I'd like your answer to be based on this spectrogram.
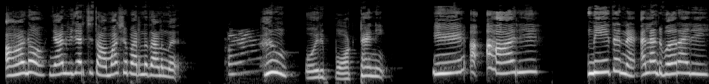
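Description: A voice actor voicing squeaky schoolkids in an animated comedy, trading quick teasing banter. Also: heavily acted. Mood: bickering. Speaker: cartoon voice actor.

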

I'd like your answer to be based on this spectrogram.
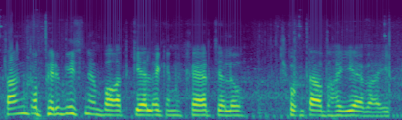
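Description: Casting: young Saraiki-accented man, high voice, playful teasing vlogger, muffled bike-cam audio with faint traffic. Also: moderate pace. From Pakistan. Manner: teasing, repeats himself, calls out loudly. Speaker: motovlogger. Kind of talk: casual vlog chat. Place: riding a motorbike outdoors in town.

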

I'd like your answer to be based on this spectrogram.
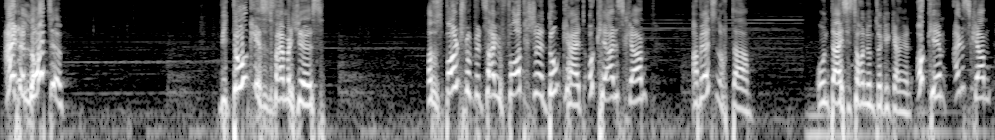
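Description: A man's voice: very high voice, big pitch swings, a little fast, gravelly, long pauses, a bit bright, no room sound, faint music behind. A man giving jumpy, exclaiming commentary on a Minecraft role-play adventure, talking straight to his viewers. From Germany. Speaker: gaming YouTuber.

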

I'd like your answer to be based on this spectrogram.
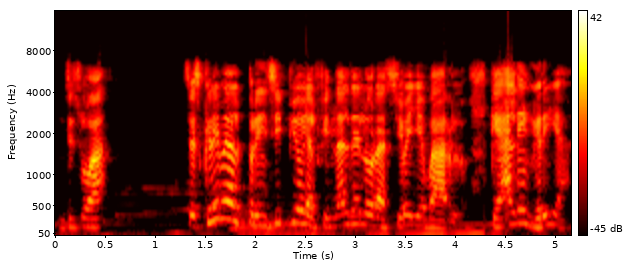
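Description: A man with a Mexican accent teaching a punctuation lesson, reading examples slowly and naming each punctuation mark aloud. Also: fairly high pitch, expressive, bright, forceful tone, muffled recording, faint music behind. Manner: slow, deliberate dictation of examples with punctuation named aloud; thinks aloud with restarts and fillers.

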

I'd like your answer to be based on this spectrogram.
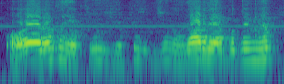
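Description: A man giving casual, rambling let's-play commentary as a gaming YouTuber, slangy and quick to get irritated, with faint game music behind him. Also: high voice, steady tone, low-quality recording.

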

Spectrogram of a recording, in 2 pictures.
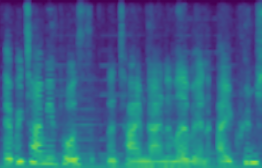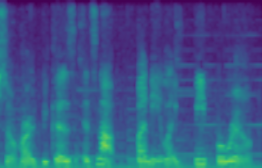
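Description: A woman's voice: medium pitch, animated, brisk, faint music behind. A woman in her twenties hosting a casual chat, reading messages aloud and commenting in an informal, slangy way. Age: 20s. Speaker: host reading viewer confessions.

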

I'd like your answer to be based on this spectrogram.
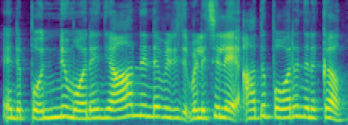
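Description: A woman's voice: on the high side, fairly even intonation, brisk, lightly acted. A woman voicing a tearful older mother begging her son to come home. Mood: pleading. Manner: pleading, emotional.

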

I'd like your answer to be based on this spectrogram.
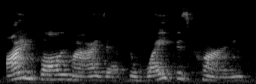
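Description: A woman in her forties from Canada, a jockey guest telling stories in an animated, casual way full of fillers. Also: medium pitch, normal speed. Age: 40s. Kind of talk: casual interview storytelling. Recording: echoey room, faint noise.

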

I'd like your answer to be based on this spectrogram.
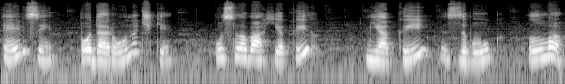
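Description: A woman speech therapist giving a children's lesson, asking slow questions with pauses for answers and praising the kids. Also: fairly high pitch, a little mellow. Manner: encouraging teacher tone, praising.

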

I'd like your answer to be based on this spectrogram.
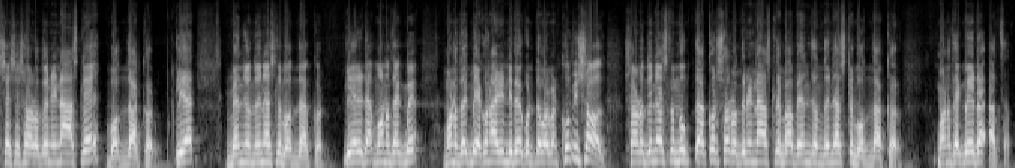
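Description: A man's voice: sits high, no room sound. A man teaching Bangla grammar in an online video lesson, drilling students with repeated questions and answers. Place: indoor room.

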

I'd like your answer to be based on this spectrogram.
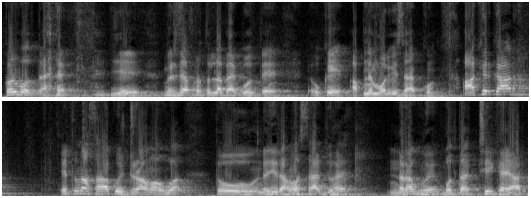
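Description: A man with a high-pitched voice lectures a class on a story. He tells it in a lively way, acting out the characters' lines and checking in with the class over and over. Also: normal speed. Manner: repeats filler tag "theek hai na". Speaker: teacher.

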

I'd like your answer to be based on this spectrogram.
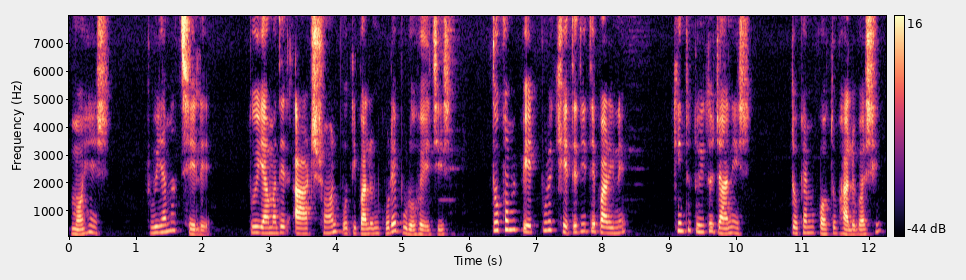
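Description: A woman voicing a poor, gentle old male farmer who speaks softly and tenderly. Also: medium pitch, animated, normal speed, close to an everyday voice. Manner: soft, tender, pleading.

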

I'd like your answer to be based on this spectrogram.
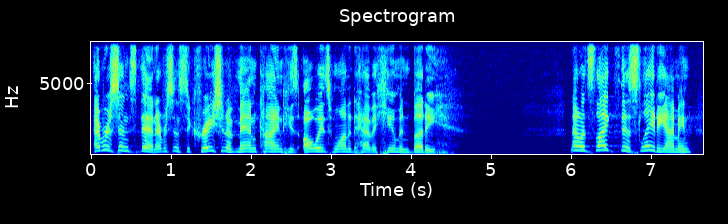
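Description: High-pitched guy pastor telling a church story, lively, trips over his words, big reverb in the sanctuary. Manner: animated, acts out quotes, frequent restarts. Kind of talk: sermon storytelling. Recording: long hall reverb.

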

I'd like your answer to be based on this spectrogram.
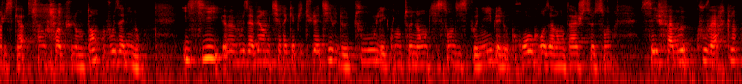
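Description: A woman's voice: on the low side, darkish tone. Chatty woman demoing in her kitchen. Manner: chatty, hesitant with frequent fillers. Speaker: cooking vlogger demonstrating a product. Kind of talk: casual product demonstration. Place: home kitchen, indoors.

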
